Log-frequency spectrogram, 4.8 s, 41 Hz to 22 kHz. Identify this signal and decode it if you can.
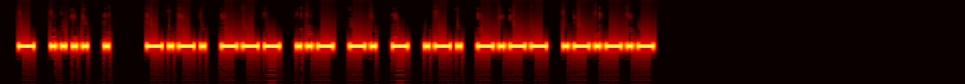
Morse code, heard as a keyed tone, about 46 wpm, 700 Hz. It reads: THE COUNTRY.
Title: Sentences from Top 1000 Words - Review Part 1 - 45wpm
